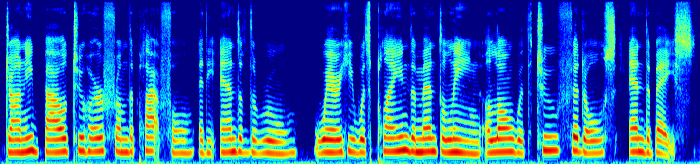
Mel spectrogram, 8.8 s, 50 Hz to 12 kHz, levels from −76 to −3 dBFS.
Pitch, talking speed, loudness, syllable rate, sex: 225 Hz, 180 wpm, -16 LUFS, 4.2 syllables/s, female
